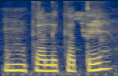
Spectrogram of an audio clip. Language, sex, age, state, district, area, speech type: Santali, female, 45-60, Jharkhand, East Singhbhum, rural, spontaneous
